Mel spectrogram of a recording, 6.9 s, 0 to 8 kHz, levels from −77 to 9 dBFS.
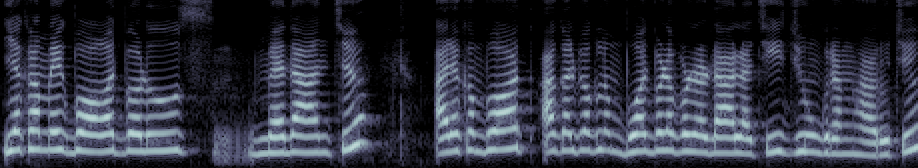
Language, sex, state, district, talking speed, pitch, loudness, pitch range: Garhwali, female, Uttarakhand, Tehri Garhwal, 165 wpm, 305 Hz, -14 LUFS, 280-325 Hz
